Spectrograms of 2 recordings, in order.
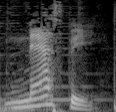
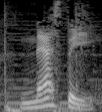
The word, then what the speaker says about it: nasty: 来看一下，跟我一起念 Nasty Nasty Nasty。当然最后这个 T 呢，你也可以浊化成 D，你念成 Nasty Nasty Nasty。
